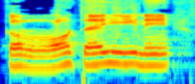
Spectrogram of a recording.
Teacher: تا کو باریک پڑھنا ہے اور یا لین ہے، نرمی سے ادا کریں گے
